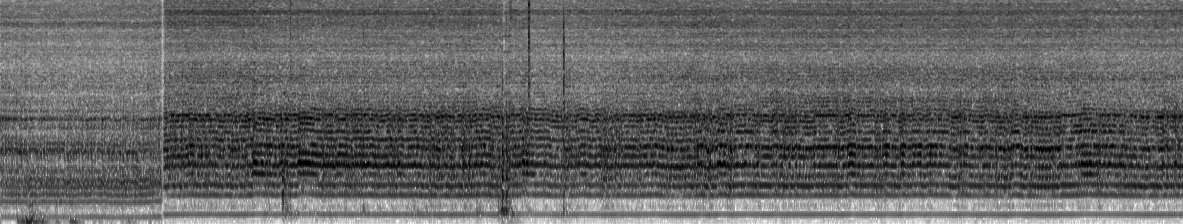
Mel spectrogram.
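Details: FTX Carnage nitro RC car left running outside: high, steady buzzing drone that steps up slightly in pitch once and then holds even, no misfires; healthy.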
